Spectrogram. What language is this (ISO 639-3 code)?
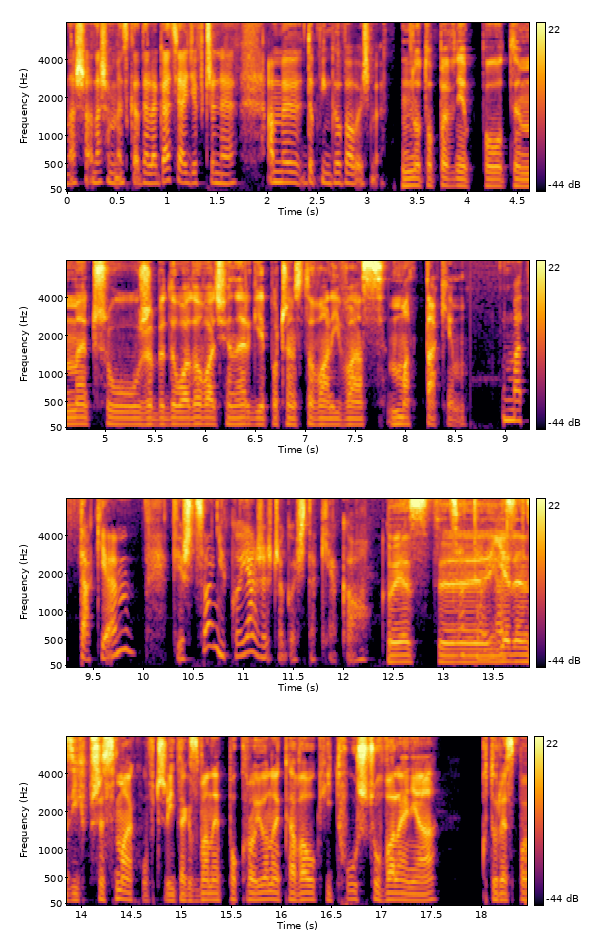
pol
